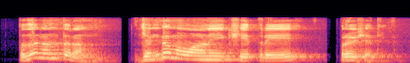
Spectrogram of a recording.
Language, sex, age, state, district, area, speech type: Sanskrit, male, 60+, Karnataka, Dakshina Kannada, urban, spontaneous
